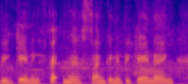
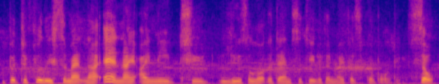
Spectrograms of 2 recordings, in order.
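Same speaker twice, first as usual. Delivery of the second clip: ordinary talk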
